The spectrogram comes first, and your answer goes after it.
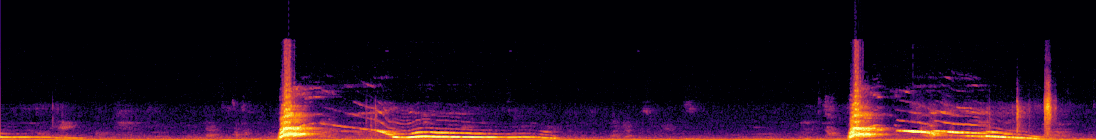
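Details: A pet dog howls in two long bouts, each opening with a sharp yelp then sliding into wavering, falling tones that fade out after a few seconds, over a steady low hum.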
